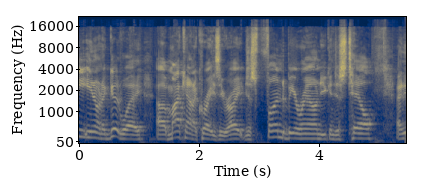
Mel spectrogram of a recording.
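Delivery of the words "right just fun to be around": normal talking voice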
